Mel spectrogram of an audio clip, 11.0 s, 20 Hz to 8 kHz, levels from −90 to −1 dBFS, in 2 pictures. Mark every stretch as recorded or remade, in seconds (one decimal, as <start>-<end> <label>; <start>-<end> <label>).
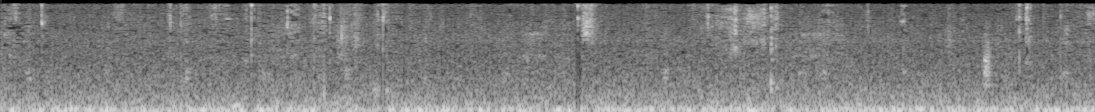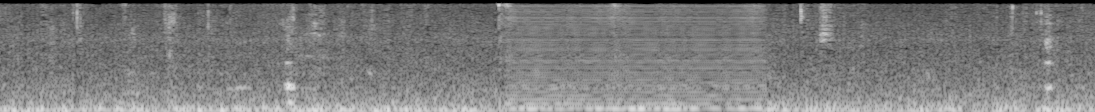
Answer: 0.0-8.0 recorded; 8.0-9.3 remade; 9.3-11.0 recorded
